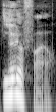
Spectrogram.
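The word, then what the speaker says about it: oenophile: Enophile. Enophile. Eno. Because it's kind of like vino. That's how I remember it.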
